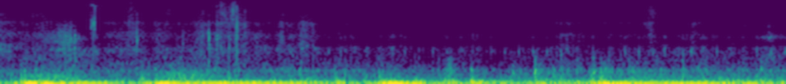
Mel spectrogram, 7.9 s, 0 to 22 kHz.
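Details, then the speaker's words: Kia Cerato with 472,000 km, driving forward and in reverse: only even road rumble and no knocking from the doors after the worn door hinges were replaced, so the door knock is fixed. "ну что все провал тишина [музыка] задний ход это все ура ребят все сделали значит дело было петлях дело было петля"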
